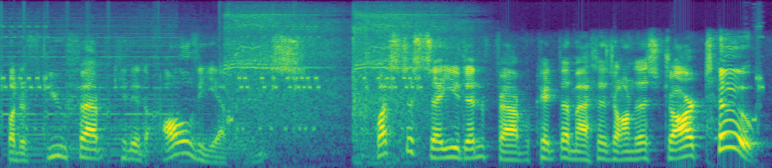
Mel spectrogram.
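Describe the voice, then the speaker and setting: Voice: medium pitch, big pitch swings, normal speed, soft background music, natural voice. A person voicing an earnest, incredulous young male defence lawyer in a video game. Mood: pressing, suspicious.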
